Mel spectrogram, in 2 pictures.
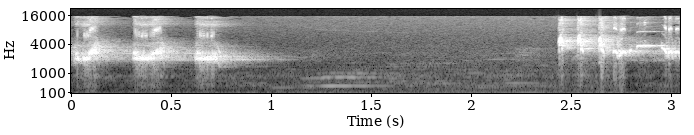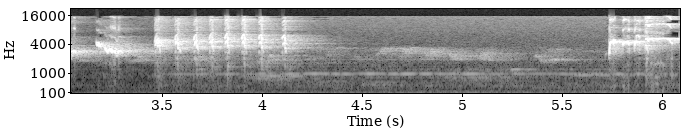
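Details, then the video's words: Orange-headed thrush song played to prompt other birds to answer: three short whistled notes, a pause, then a rapid run of bright chattering, whistling phrases, a faint thin tone, and a final high burst. "SUARA ANIS MERAH bikin cepat NYAUT ikut NGEPLONG jadi GACOR ¦ PANCINGAN AM TERAPI MACET"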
